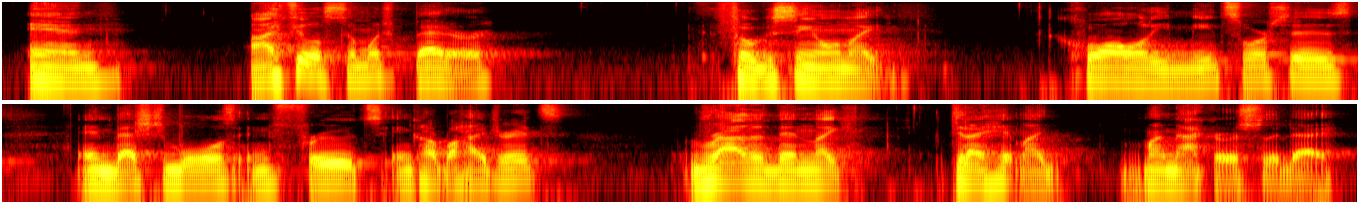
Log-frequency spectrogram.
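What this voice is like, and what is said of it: Speaks with a distinct accent. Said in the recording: “You gotta love that accent”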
